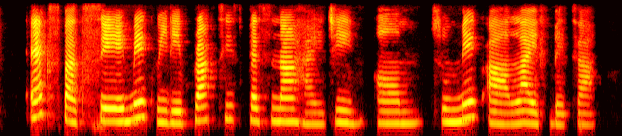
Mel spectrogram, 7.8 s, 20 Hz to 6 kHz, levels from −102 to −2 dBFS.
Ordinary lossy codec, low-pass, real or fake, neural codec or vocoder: none; 5.4 kHz; real; none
